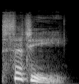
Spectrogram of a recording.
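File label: "settee", British English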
